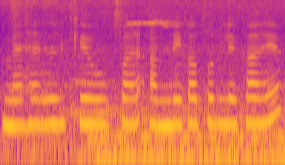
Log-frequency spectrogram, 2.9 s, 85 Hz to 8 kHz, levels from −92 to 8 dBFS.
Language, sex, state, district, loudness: Hindi, female, Chhattisgarh, Balrampur, -12 LUFS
